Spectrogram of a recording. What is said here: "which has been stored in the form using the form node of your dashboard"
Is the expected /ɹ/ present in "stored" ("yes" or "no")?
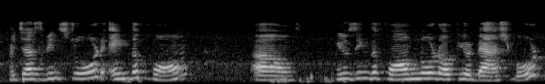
yes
